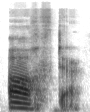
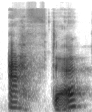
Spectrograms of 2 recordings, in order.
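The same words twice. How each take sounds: First: The first vowel is long, as in car. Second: The first vowel is short, as in cat. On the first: It is the Southern English pronunciation. "I say after" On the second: It is the Northern English pronunciation. "They would also say after"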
